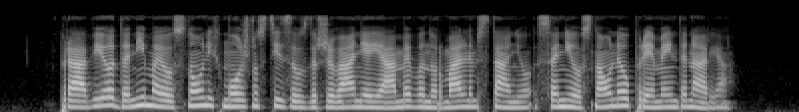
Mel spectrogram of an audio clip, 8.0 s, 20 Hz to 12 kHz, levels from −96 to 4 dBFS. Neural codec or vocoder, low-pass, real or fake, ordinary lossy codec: none; 7.2 kHz; real; MP3, 96 kbps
